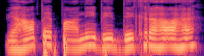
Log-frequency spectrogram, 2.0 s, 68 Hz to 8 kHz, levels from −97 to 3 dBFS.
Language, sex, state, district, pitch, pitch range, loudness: Hindi, male, Jharkhand, Ranchi, 155 Hz, 140-160 Hz, -17 LUFS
